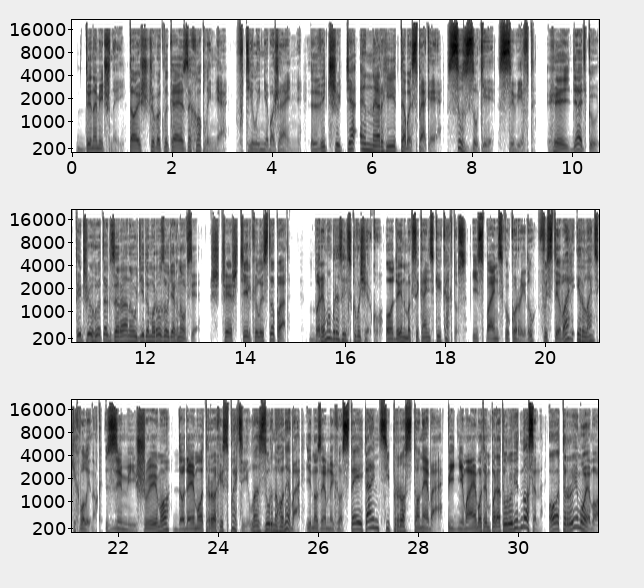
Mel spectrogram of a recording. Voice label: UKR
